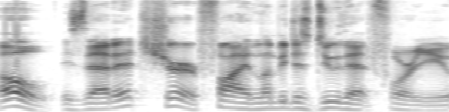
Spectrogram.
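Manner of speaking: put-on bratty, childish, sarcastic put-down tone. Retelling what was typed into chat during a game: retelling a sarcastic, childish remark. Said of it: "sarcastically and childishly decided to type into chat".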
